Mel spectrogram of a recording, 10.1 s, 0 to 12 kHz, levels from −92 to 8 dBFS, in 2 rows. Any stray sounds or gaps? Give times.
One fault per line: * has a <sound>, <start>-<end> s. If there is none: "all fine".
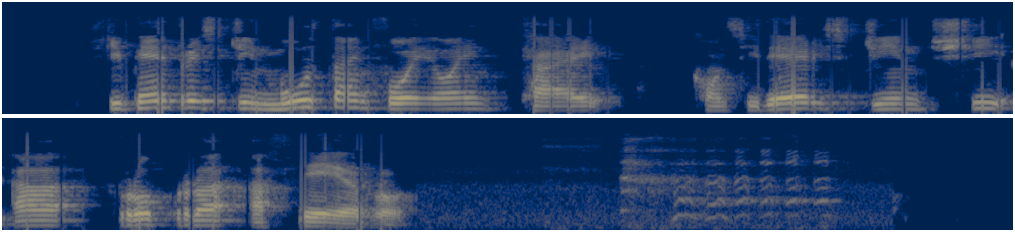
* has a laugh, 7.8-9.3 s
